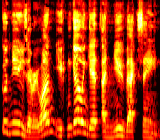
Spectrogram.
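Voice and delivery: openly sarcastic, high, swooping delivery. After a grim news item, a commentator moves to the next story, sarcastically. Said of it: "I'm being sarcastic if you didn't know".

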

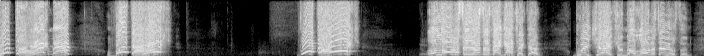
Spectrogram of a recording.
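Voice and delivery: high, loud, furious shouting rant.

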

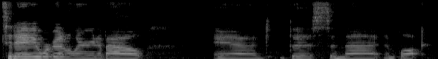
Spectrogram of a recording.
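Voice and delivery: low, flat, bored monotone drone with no pitch lift. Imitating boring teachers at school, in a flat monotone voice. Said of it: "They talk in such monotone voices, like they're literally just like".

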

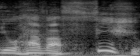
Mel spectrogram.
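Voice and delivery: put-on heavy German accent, laid on thick. Retelling what the doctor said: heavy thick German accent. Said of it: "very heavy, thick, uh, German accent".

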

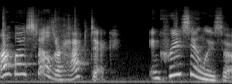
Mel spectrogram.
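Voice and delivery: high, direct and personal tone.

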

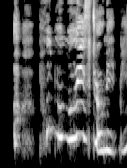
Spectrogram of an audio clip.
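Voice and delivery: halting stutter, very high, slow, pleading. Narrator reads Sophie's words to the giant, stammering. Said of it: "Sophie stammered".

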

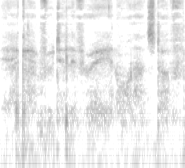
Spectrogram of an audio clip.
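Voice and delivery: soft, unvoiced whisper. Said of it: "I don't wanna speak too loud".

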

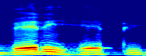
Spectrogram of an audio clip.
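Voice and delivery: put-on Zimbabwean accent with a twang. Showing how his dad would say the words: Zimbabwe twang. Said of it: "if you ask my dad, he would say".

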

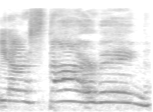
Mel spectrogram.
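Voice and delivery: tired, groaning voice. Reading a story aloud, redoing a starving turtle's line, groaning. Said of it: "Maybe I should have said it like".

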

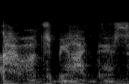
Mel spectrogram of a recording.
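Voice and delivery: hushed whisper. Asked by the game master how quietly to whisper it, the player shows it: whispering. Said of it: "I want to talk like the wind".

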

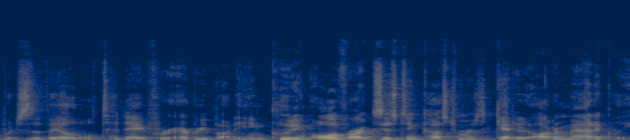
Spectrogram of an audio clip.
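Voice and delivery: fast, rattled-off speech. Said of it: "I'm talking fast".

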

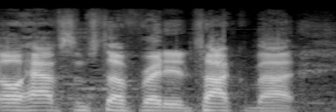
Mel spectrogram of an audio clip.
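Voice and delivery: ordinary talk

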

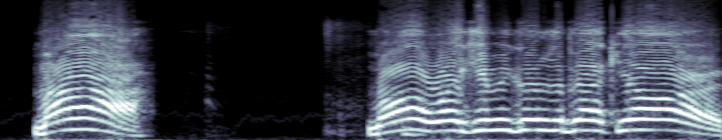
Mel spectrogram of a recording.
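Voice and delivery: very high, put-on Brooklyn-accented hollering. Streamer voicing game hero Alex yelling at his mother, put-on Brooklyn accent. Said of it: "The whole time it's just Alex yelling at his mother. / we keep giving Alex a Brooklyn accent".

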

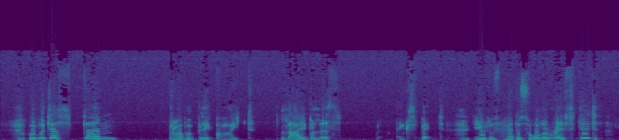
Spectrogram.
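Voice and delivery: very high, nervous, jittery titter. Reading the scene, voicing Miss Peavy speaking to Mr. Chatford, tittering nervously.

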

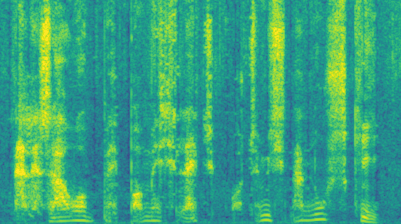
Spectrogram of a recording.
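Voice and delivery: voice dropped right down to a hushed whisper. Pan Dok advises Ferdynand on what else he needs, speaking very quietly. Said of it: "Tu pan Dok całkiem ściszył głos".

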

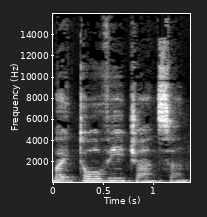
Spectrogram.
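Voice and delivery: ordinary delivery, nothing marked

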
